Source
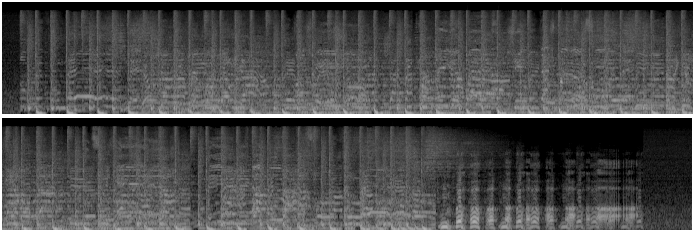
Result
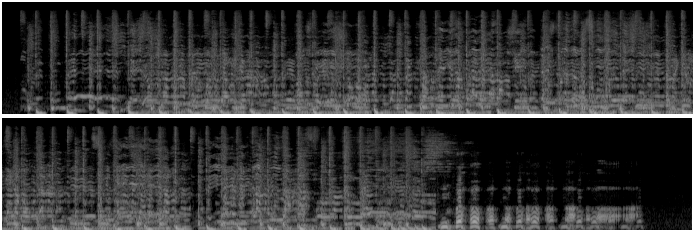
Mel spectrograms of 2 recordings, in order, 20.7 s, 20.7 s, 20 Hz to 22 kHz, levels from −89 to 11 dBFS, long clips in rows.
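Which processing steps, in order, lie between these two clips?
spectral noise reduction 14 dB; rotary cabinet horn 8 Hz, later 0.6 Hz, at 14.30 s; trim -3 dB

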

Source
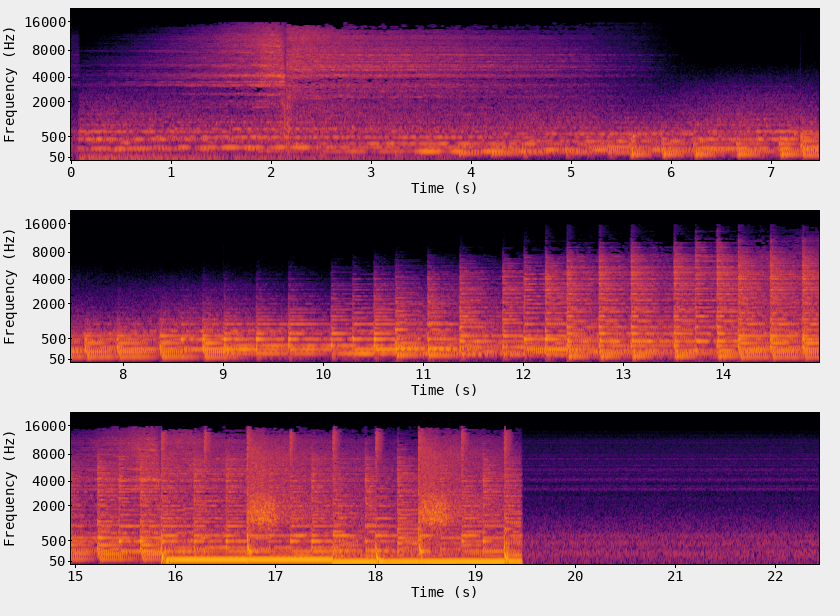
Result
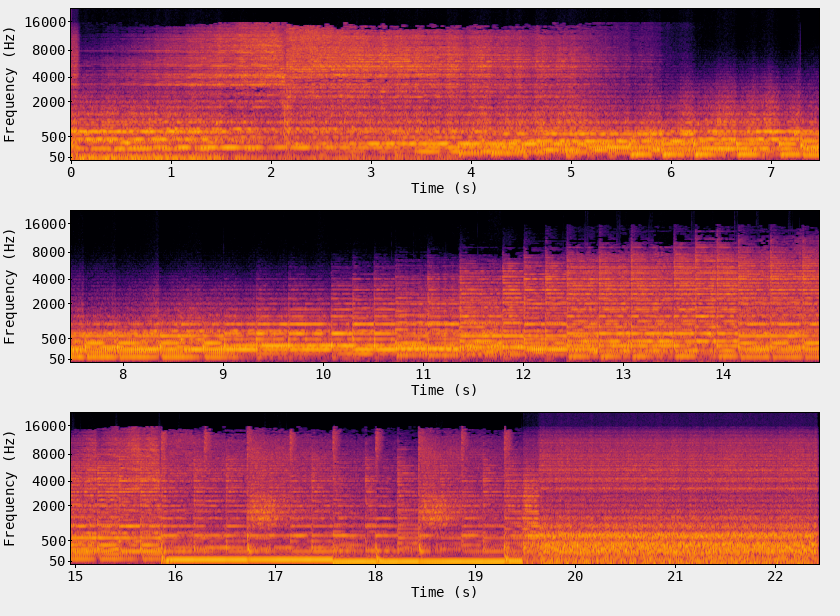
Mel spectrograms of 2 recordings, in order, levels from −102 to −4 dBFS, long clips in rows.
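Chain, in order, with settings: comb 3 ms, depth 61%; speakerphone echo 170 ms, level -13 dB; level flattener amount 100%; trim -4.5 dB

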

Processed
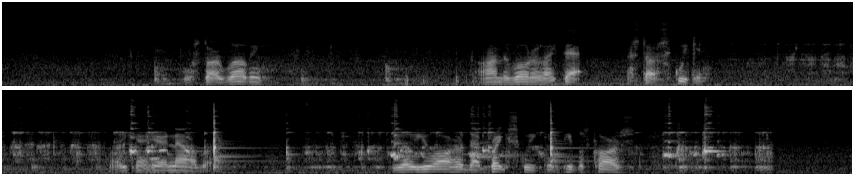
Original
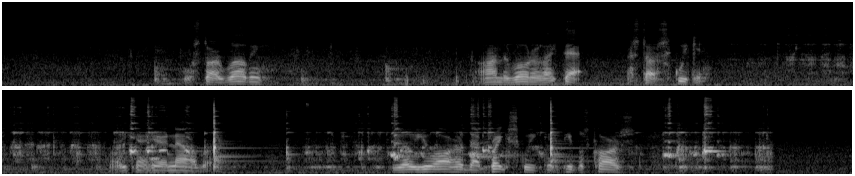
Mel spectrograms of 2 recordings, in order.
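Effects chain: treble shelf 7.3 kHz -11.5 dB

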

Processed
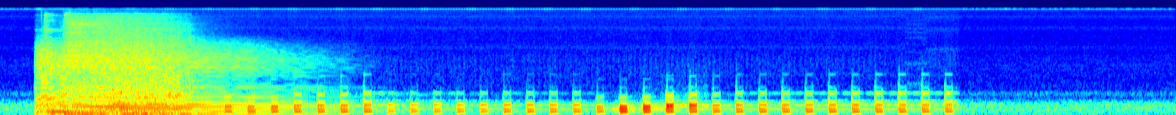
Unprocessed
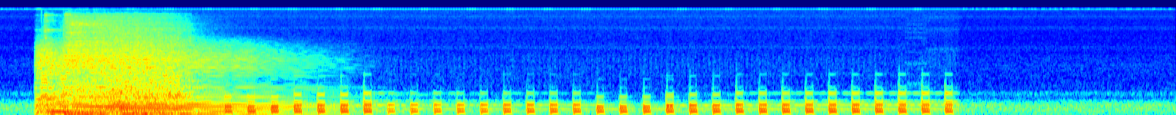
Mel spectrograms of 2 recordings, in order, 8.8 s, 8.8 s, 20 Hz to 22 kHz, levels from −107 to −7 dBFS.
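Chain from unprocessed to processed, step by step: 4.60–5.31 s: peaking EQ 220 Hz -> 660 Hz +12 dB 2.2 oct; trim -3 dB

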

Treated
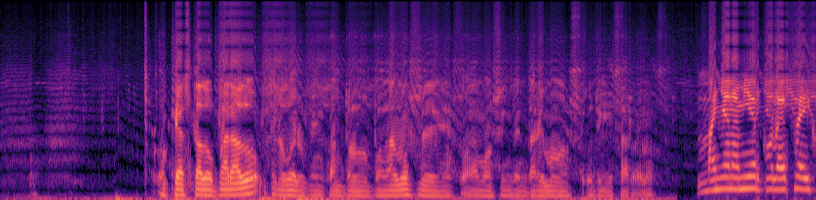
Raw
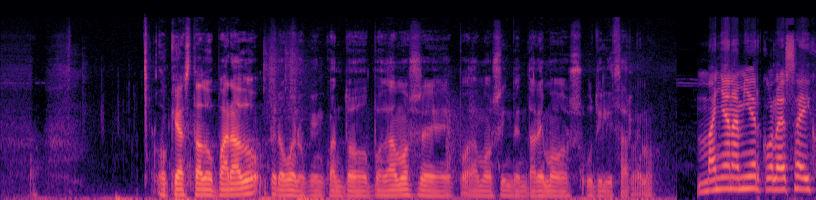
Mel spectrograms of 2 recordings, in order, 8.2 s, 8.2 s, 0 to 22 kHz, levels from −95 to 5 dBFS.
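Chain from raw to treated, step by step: dead-time distortion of 0.06 ms; peaking EQ 3.1 kHz +11.5 dB 1.6 oct; crackle 250 per s -44 dBFS; touch-sensitive flanger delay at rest 2.8 ms, full sweep at -16 dBFS; feedback echo behind a high-pass 431 ms, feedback 45%, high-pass 3.6 kHz, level -6.5 dB; trim +3.5 dB

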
